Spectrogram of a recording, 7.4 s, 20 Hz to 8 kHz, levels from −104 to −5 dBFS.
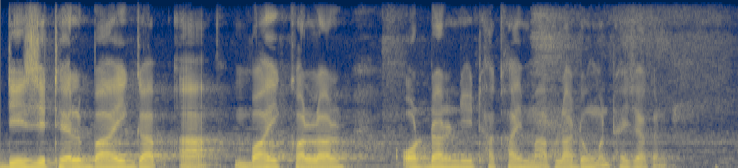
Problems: low volume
